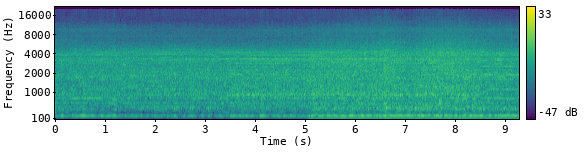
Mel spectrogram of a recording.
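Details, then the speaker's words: 1975 Johnson 25 hp two-stroke outboard, unrun for four years and revved near redline with its water pump working; loud, raspy exhaust grows heavier, louder than it used to be at the exhaust port. Cause unconfirmed. Excessive exhaust noise. "This is the exhaust port. That's what I knew. That's making a lot more noise than it used to. That's not good."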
